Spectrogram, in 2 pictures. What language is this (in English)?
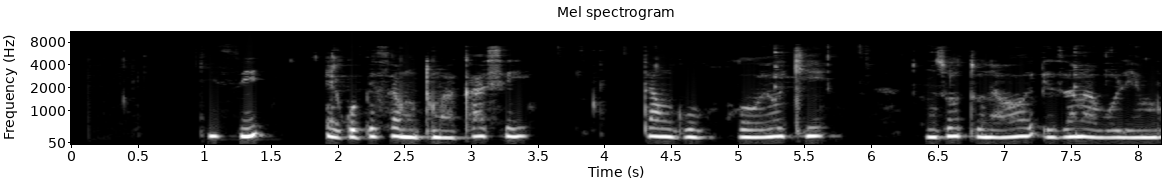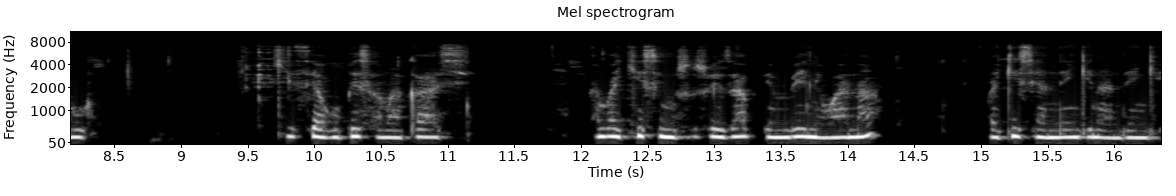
Lingala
